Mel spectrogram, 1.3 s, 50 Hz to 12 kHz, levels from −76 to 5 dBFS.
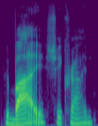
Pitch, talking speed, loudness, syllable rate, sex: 135 Hz, 185 wpm, -18 LUFS, 3.3 syllables/s, male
